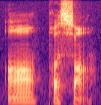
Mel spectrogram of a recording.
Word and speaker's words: en passant: is the rule of aw + aw it is spelled en space for a new word pas si in T it is a French word or a French phrase and it means in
